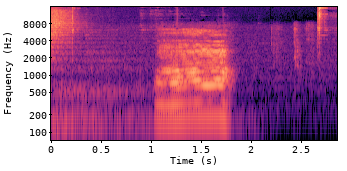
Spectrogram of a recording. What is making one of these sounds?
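A game menu gives off a short tonal chime.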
